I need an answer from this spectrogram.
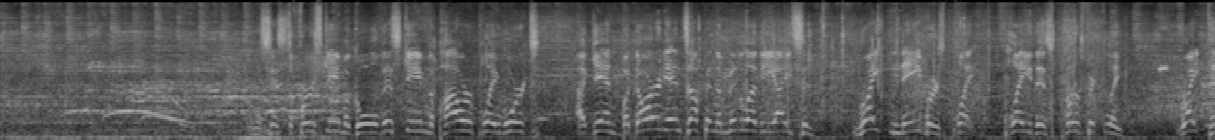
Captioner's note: cheering and Applause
